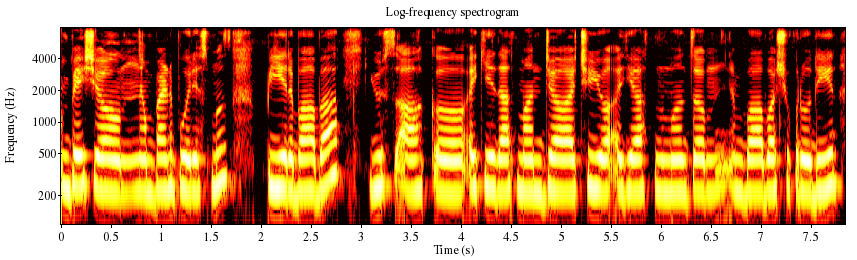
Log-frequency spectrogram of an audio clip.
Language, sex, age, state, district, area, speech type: Kashmiri, female, 18-30, Jammu and Kashmir, Bandipora, rural, spontaneous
